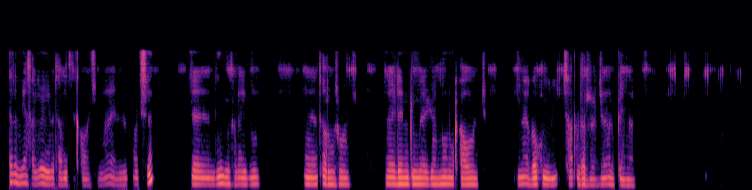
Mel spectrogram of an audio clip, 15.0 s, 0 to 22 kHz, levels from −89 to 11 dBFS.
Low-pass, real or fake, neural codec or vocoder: 7.2 kHz; fake; codec, 16 kHz, 2 kbps, X-Codec, HuBERT features, trained on balanced general audio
